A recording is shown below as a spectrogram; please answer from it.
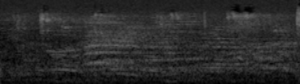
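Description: Basketball dribbled on a hardwood gym floor, heard faintly under a general murmur of the crowd in a large gym.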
